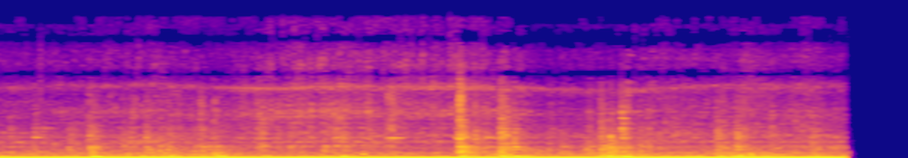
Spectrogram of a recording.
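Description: Tracked excavator's diesel engine running steadily with a low rumble, with a few short knocks of the machine at work. The sound cuts off suddenly just before the end.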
